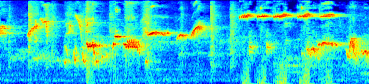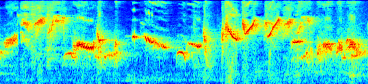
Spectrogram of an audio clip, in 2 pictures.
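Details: Song of a white-rumped shama with quick whistled phrases, a sustained high thin trill near the middle, and sharp clicking bursts, flowing continuously in varied, rapidly changing notes.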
